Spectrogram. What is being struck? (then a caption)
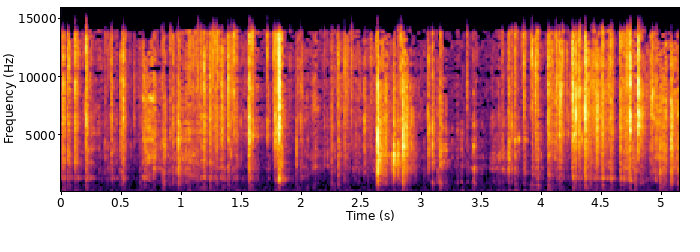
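Olive-oil soap bar. A blade scrapes flakes off the top of a solid green olive-oil soap bar held in the palm. The result is a quiet run of dry, crinkly scraping strokes, bright and hissy with almost no low end, with a few sharper crackling bursts along the way.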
